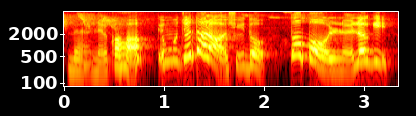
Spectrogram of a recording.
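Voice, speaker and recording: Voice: high-pitched, big pitch swings, a little slow, a bit bright, full character voice. An actor voicing a sly, self-righteous male crow in a cartoon, whining and indignant. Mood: indignant, lying. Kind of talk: animated cartoon dubbing.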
